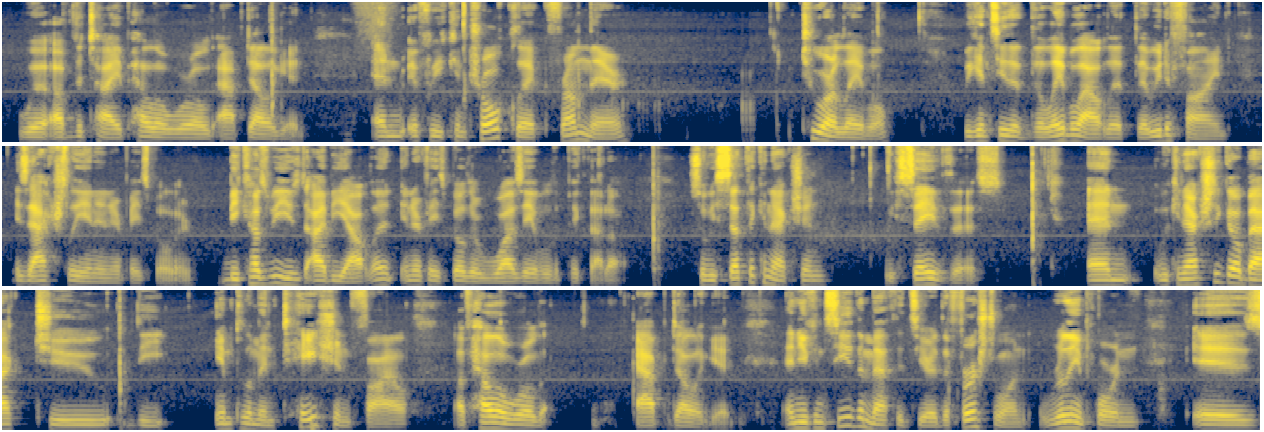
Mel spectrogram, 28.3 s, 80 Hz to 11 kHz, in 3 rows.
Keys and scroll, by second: 15.7 typing.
